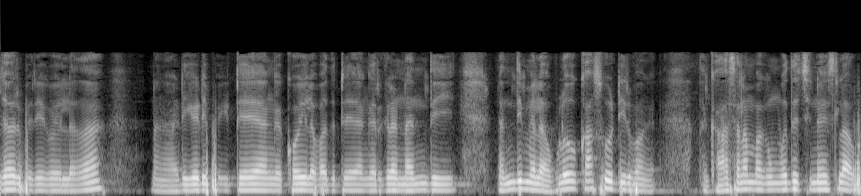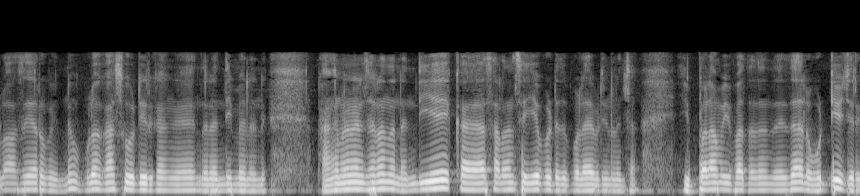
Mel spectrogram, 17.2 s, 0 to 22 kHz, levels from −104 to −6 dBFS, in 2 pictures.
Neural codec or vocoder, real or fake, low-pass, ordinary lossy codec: none; real; 7.2 kHz; MP3, 48 kbps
